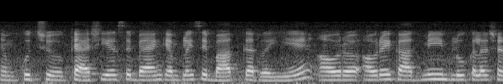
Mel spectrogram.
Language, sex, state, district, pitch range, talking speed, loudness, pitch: Hindi, female, Chandigarh, Chandigarh, 200-225 Hz, 200 wpm, -16 LUFS, 215 Hz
